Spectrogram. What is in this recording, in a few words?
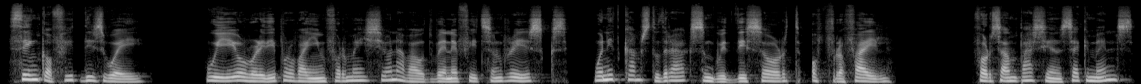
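Spanish Spain female English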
